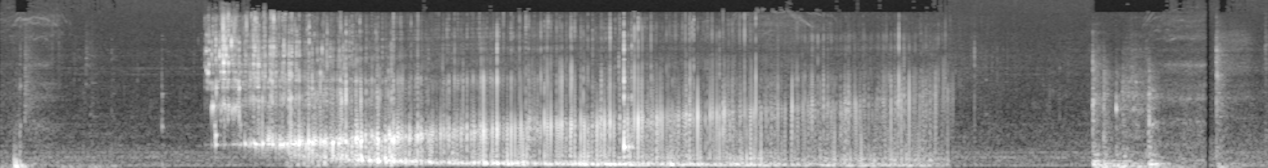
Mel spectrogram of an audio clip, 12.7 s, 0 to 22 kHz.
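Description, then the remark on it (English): Brouwerij West's Blackberry Ale, 'Dog Ate My Homework', a 7.0% ABV ale brewed with malted barley, hops, black currants and blackberries, pours steadily into a glass for about seven seconds, a continuous gushing splash whose tone shifts as the glass fills, followed by a brief soft clunk afterward. “Let's get with the pour.”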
